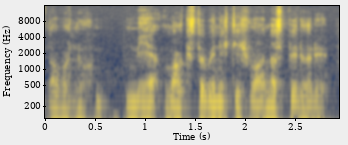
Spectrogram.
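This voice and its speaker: A man reading an audiobook voices a calm, commanding grown woman who speaks softly but firmly, as if teaching. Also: fairly low pitch, moderate pace, slightly rough. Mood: instructive. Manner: soft, firm, instructive.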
